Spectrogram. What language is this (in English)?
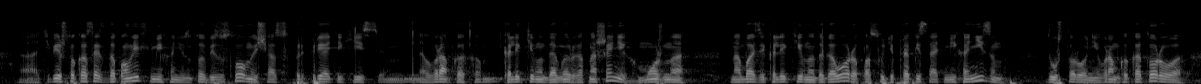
Kazakh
